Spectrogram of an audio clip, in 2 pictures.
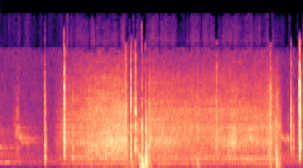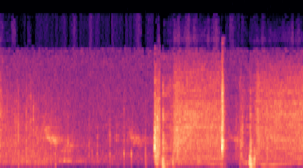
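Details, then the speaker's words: Smooth window motor hum with clean starts and stops, no grinding, in a Lincoln Town Car after jumping the unpowered yellow-green window wire to a wire that is live even with the car off; normal operation. "and then this one here that is the yellow and green wire that over here to runs the windows so now if I jump this wire the windows will work"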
